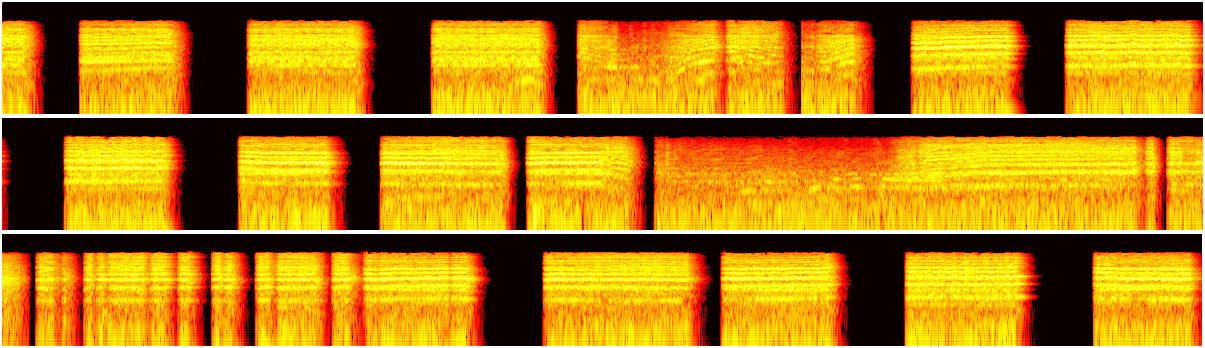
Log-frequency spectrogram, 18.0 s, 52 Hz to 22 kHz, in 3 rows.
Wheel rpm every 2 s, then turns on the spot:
110, 150, 160, 90, 130, 160, 160, 160, 160.
none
